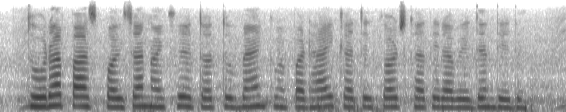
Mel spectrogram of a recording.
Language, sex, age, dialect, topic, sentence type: Bhojpuri, female, <18, Southern / Standard, banking, statement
